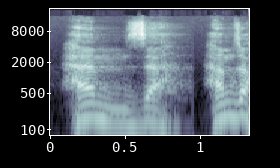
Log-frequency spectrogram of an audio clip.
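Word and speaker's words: همزة: হামজা পরবর্তী হরফটির নাম হামজা হামজা হরফটি উচ্চারণের ক্ষেত্রেও বারিক করে উচ্চারণ করতে হবে এবং এখানে টেনে পড়া যাবে না দ্রুত পড়তে হবে আপনারা আমার সাথে বলুন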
